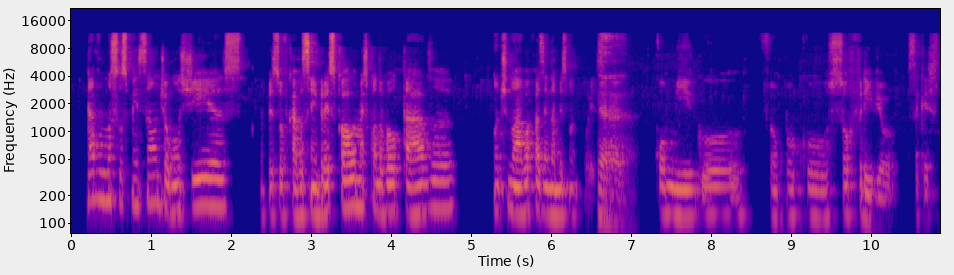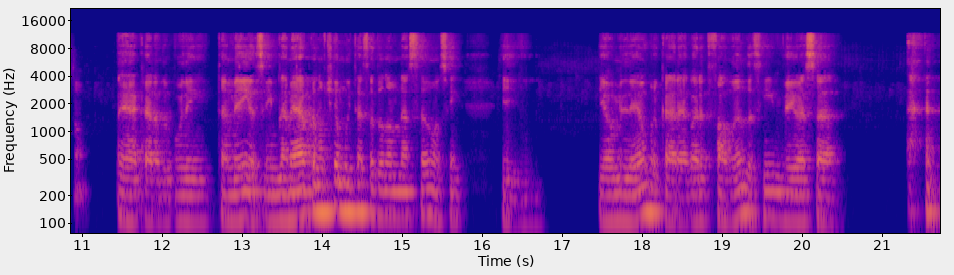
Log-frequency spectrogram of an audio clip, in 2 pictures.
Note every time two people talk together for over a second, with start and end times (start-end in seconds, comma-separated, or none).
none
